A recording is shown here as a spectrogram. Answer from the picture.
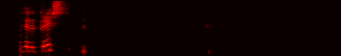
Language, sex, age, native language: Icelandic, female, 30-39, Icelandic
